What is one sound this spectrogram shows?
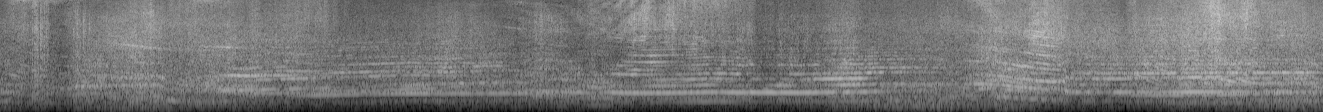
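A racing car engine whines at high revs, rising and falling as it speeds past.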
